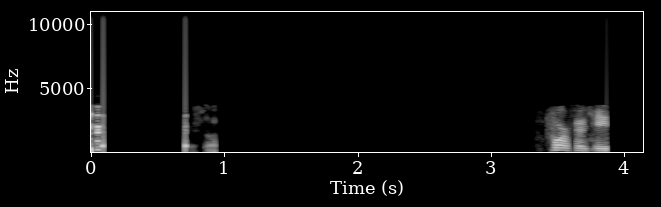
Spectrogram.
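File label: Police Southeast District Dispatch; Raleigh; wake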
